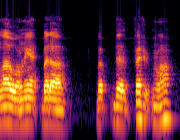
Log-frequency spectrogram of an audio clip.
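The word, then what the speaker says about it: Frederic Malle: My full bottle's getting low on it, but the Frederick Malone. How do you say that? Frederick Mall.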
